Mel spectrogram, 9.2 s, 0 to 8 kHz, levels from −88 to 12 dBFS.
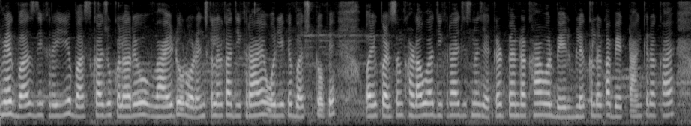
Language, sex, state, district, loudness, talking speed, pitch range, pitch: Hindi, female, Chhattisgarh, Sukma, -17 LUFS, 310 wpm, 245-270 Hz, 260 Hz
